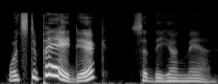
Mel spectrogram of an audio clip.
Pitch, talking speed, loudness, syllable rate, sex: 190 Hz, 220 wpm, -16 LUFS, 4.3 syllables/s, female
